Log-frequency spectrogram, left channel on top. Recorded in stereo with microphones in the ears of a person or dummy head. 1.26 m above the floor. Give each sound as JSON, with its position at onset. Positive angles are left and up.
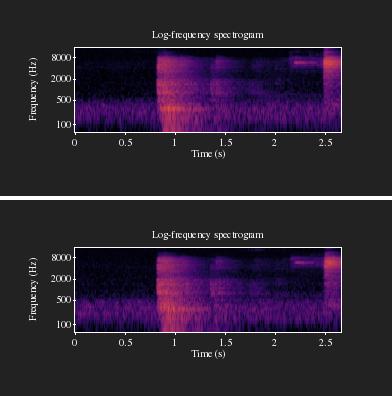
{"t": 0.8, "sound": "keys jangling", "side_deg": -20, "distance_m": 1.2}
